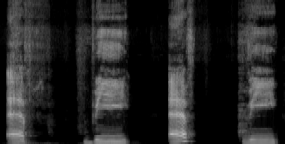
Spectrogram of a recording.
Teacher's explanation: हमारा जो नीचे वाला होंठ है वो ऊपर अपर टीथ के साथ टच कर रहा है, तो हमारे एफ और वी साउंड जो है प्रोड्यूस हो रही है, तो इसमें हमारे अपर टीथ का रोल प्ले हो रहा है और हमारे लोअर लिप का। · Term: लेबियो डेंटल साउंड्स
